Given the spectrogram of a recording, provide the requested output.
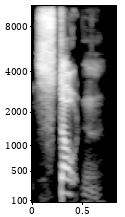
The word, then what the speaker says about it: Stoughton: God, I always say it wrong. How do I pronounce your fine city properly? – Stoughton. – Stoughton.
